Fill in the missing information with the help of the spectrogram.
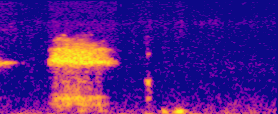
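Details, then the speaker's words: Adult fitness instructor who sneezes all the time, during an online class meeting: a single sharp, hissing sneeze burst followed by brief low sounds; sneeze. "If you take my classes at places, whether it's Orange Theory or anywhere else, you'll know I sneeze all the time."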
